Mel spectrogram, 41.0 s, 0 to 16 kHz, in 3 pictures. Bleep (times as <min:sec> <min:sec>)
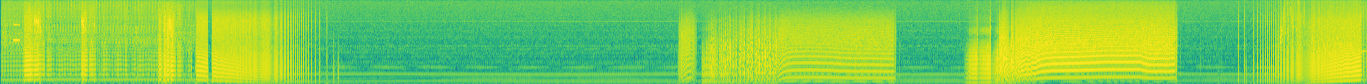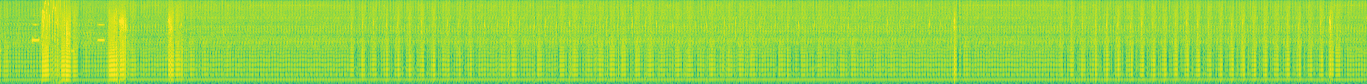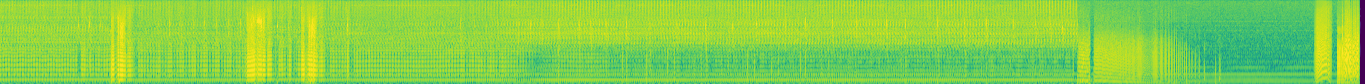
0:14.0 0:14.9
